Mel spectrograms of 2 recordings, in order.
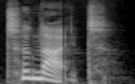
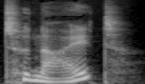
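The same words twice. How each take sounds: First: The pitch stays level on the word. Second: The pitch rises on the word. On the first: It is a statement. "the level intonation in tonight" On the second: It is a question. "the rising intonation in tonight"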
